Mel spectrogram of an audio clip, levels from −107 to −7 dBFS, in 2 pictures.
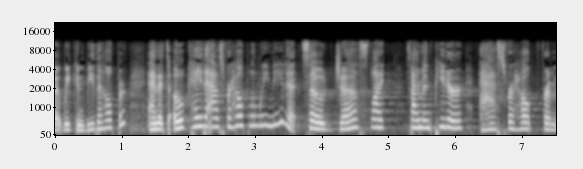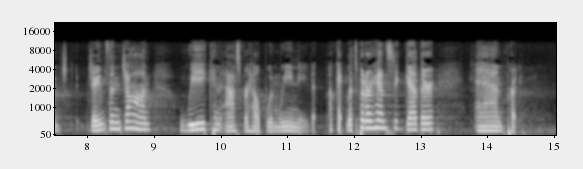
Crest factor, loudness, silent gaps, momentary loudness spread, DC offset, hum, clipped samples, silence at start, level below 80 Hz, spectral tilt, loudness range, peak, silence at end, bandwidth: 20 dB; -24 LUFS; none; 11 LU; under 0.1%; none; under 0.1%; 0 s; -50 dBFS; -4.5 dB/octave; 4 LU; -4 dBFS; 0.45 s; 11.5 kHz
